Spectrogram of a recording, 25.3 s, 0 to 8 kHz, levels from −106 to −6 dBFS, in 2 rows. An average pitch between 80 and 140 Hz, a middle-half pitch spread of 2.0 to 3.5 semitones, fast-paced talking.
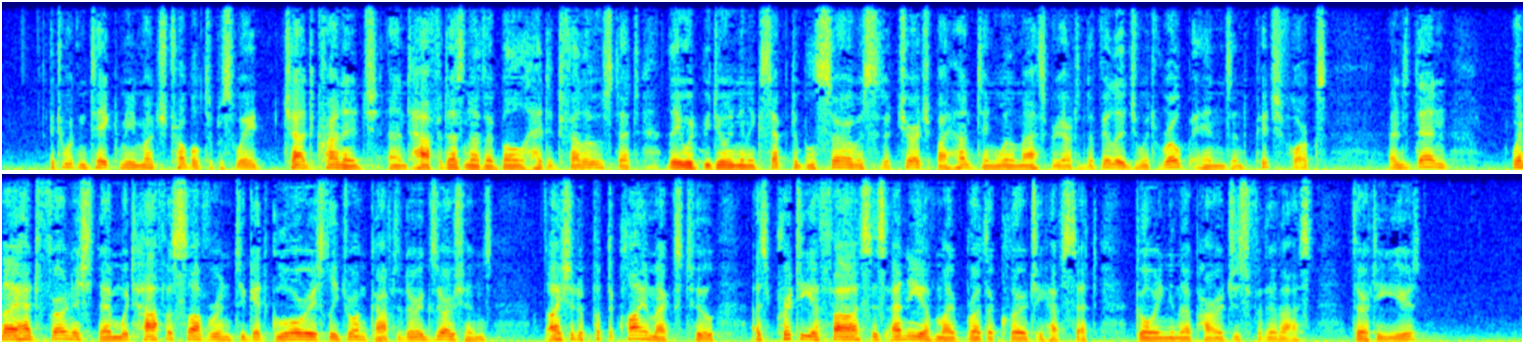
Yes: low, 135 Hz; average, 2.8 semitones; fast, 210 wpm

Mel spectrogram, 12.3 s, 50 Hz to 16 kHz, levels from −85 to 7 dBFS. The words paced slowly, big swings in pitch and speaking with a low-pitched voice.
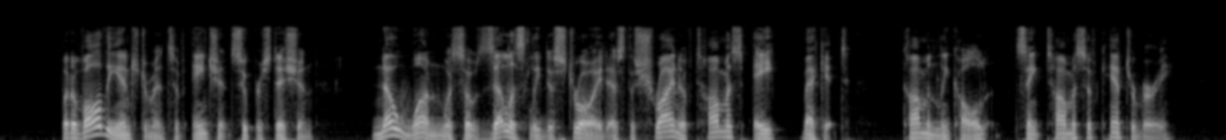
Yes: slow, 130 wpm; wide, 6.5 semitones; low, 105 Hz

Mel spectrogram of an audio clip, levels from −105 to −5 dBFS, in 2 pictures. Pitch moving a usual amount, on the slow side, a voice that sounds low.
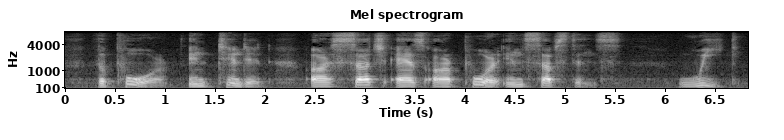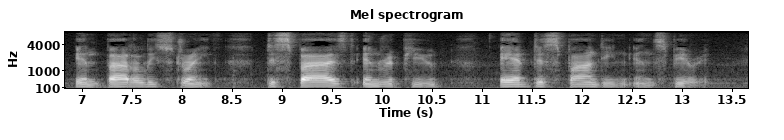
No: narrow, 2.2 semitones; slow, 90 wpm; low, 100 Hz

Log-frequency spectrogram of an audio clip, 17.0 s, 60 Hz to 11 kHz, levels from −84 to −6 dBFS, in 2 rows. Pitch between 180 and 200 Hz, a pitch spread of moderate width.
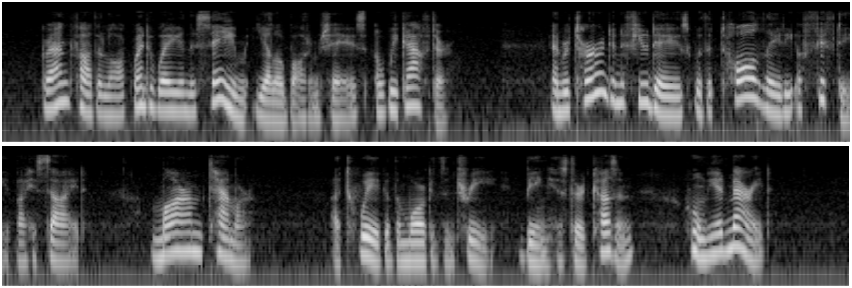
No: medium, 185 Hz; wide, 6.1 semitones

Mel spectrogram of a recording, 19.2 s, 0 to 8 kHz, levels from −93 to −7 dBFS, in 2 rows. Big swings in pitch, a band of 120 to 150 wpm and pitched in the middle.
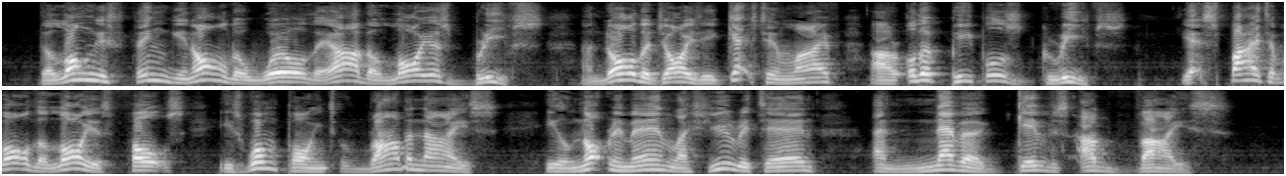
Yes: wide, 8.1 semitones; average, 145 wpm; medium, 145 Hz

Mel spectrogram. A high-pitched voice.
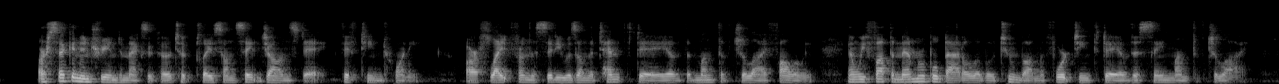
No: low, 100 Hz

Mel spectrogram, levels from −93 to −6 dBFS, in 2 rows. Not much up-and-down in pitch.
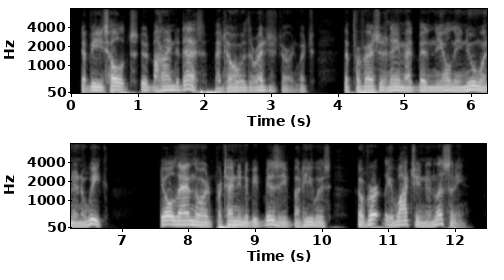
No: average, 3.5 semitones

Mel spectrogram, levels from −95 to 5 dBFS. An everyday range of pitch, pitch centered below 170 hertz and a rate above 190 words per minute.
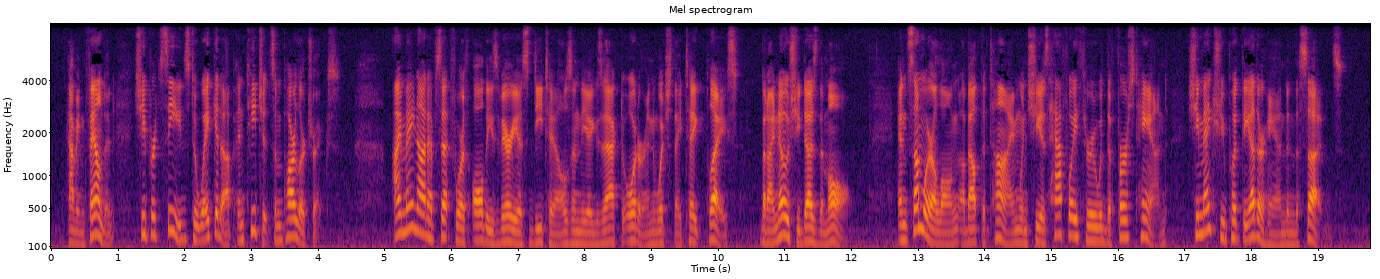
No: wide, 7.3 semitones; medium, 140 Hz; fast, 205 wpm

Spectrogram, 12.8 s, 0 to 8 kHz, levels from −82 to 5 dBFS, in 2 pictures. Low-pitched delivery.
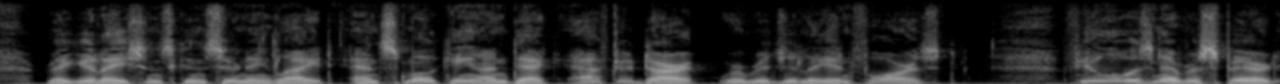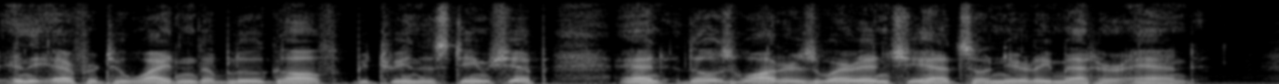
Yes: low, 125 Hz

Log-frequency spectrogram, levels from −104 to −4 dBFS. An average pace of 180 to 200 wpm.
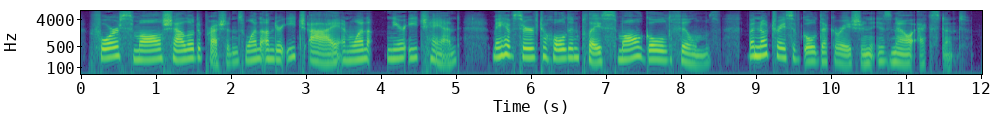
No: average, 160 wpm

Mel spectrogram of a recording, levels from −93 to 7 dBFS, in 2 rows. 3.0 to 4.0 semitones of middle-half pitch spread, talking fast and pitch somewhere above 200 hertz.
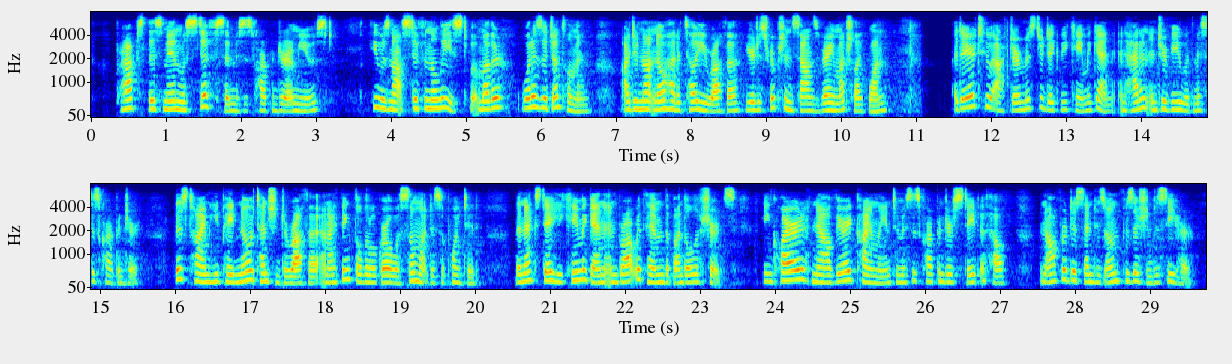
Yes: average, 3.5 semitones; fast, 215 wpm; high, 220 Hz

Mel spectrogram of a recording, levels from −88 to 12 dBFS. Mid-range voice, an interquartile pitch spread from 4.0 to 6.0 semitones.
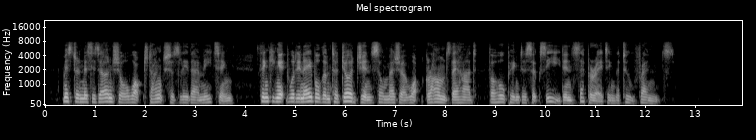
Yes: medium, 145 Hz; average, 4.6 semitones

